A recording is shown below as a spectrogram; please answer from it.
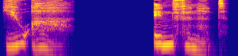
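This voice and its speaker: A woman voicing a ruthless, haughty dark elf warrior commander in a video game, speaking in an imperious, formal, menacing way. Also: sits low, sing-song, slow, breathy edge, no echo, clean studio sound, exaggerated voice. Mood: solemn, intimate.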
